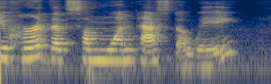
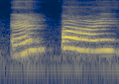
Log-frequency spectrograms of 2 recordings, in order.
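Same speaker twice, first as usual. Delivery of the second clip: and buy, pitched much higher with a bright rise; lifted high on the last buy; 11 semitones higher than usual. Shown as a demonstration. Teacher showing the last of three homophones, high and bright. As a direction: lift the final buy well up as if it ends a list. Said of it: "sets of three words that are spelled differently".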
